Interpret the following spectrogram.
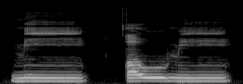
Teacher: So mim will be stretched by the ya sakin. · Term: madd al-asli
